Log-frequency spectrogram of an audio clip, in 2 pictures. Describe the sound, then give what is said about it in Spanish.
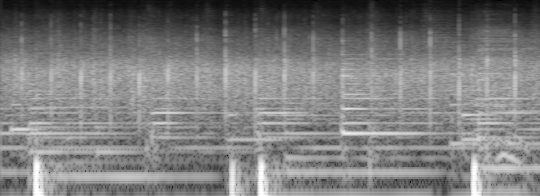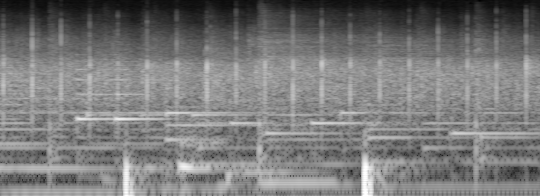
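A church audience applauds for the Lord in a sustained, dense wash of clapping lasting the whole stretch, layered over steady instrumental music with sustained keyboard chords and periodic deep bass thumps. “Dale el mejor aplauso que le puedas dar al Señor.”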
